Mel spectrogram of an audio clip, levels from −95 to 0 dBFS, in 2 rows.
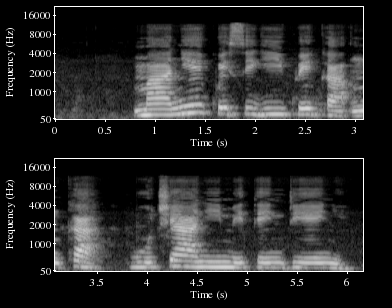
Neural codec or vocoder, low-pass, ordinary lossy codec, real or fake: none; none; none; real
